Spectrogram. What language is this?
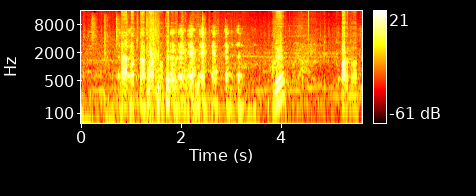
Polish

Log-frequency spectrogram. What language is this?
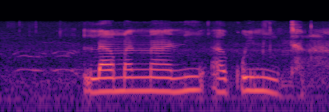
Xhosa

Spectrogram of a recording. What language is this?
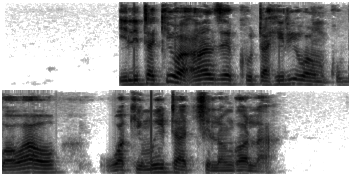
Swahili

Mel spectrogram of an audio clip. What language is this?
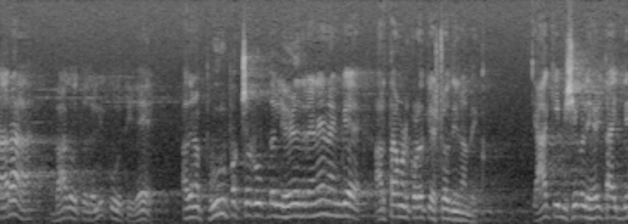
Kannada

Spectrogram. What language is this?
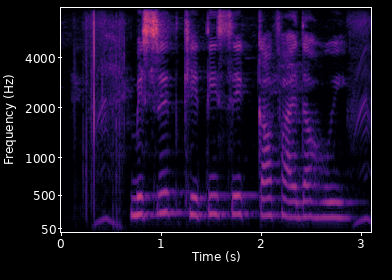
Bhojpuri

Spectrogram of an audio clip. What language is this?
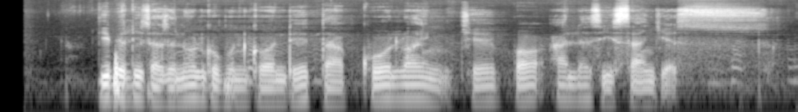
Kalenjin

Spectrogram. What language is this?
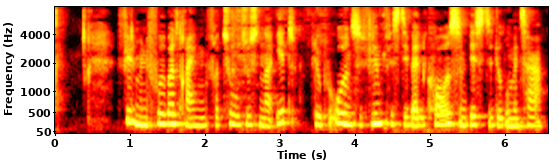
Danish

